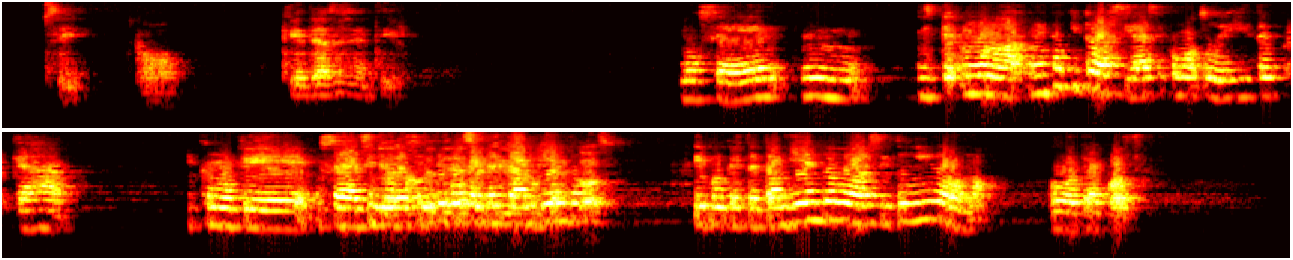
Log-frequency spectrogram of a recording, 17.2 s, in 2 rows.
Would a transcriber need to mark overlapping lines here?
Yes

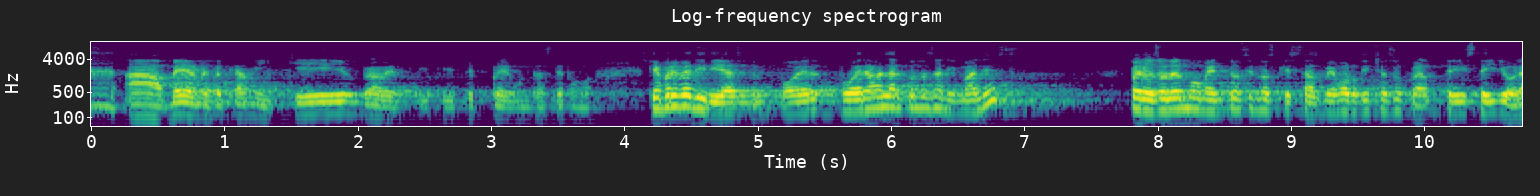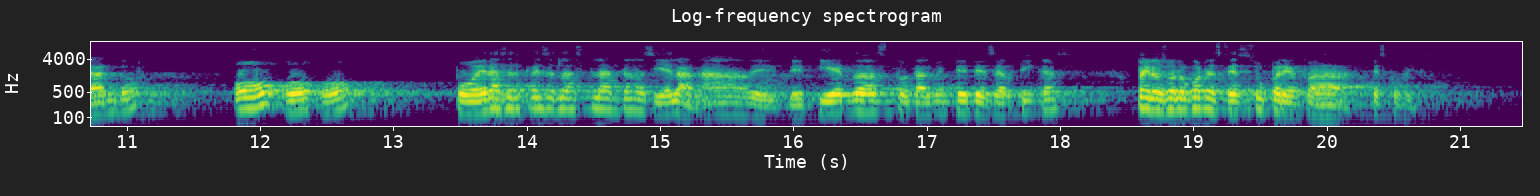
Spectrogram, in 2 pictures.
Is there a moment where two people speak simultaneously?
No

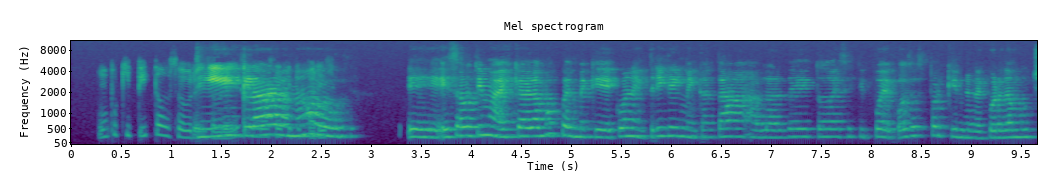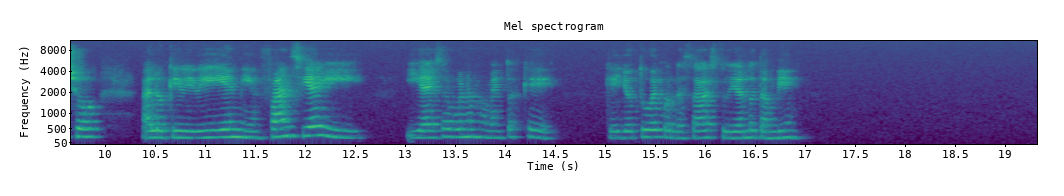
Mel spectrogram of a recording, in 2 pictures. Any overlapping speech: Yes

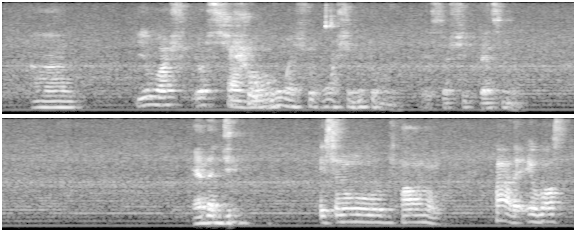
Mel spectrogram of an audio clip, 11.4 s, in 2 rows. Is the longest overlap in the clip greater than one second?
No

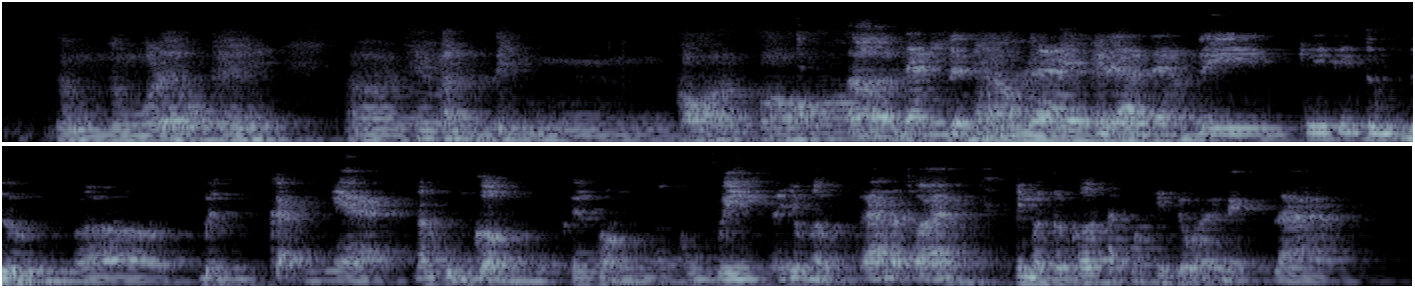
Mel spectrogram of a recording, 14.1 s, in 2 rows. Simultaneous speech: Yes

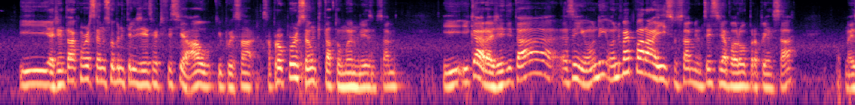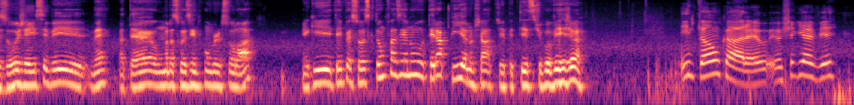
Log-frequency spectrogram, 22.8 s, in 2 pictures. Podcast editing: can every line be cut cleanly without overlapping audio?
Yes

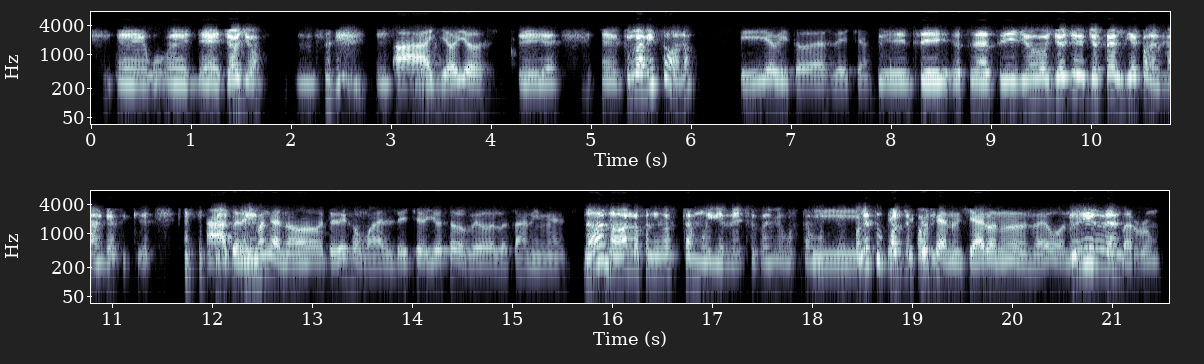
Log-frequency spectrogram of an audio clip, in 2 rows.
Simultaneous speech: Yes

